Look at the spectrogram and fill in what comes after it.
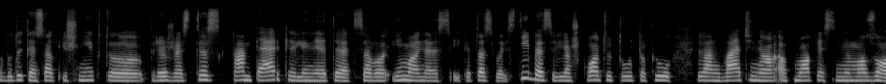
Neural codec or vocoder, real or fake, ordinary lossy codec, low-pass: codec, 44.1 kHz, 2.6 kbps, SNAC; fake; AAC, 64 kbps; 14.4 kHz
